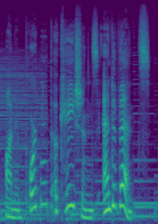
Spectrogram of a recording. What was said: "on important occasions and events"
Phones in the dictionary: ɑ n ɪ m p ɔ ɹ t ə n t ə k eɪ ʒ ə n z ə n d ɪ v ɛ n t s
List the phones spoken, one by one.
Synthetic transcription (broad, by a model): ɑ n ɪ m p ɔ ɹ t n t ə k eɪ ʒ ə n z ə n d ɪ v ɛ n t s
